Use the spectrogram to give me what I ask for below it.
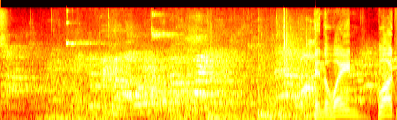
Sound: people shouting in the crowd

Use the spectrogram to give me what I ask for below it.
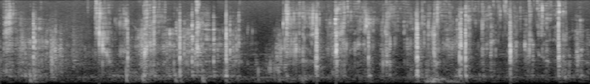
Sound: pop-pop

